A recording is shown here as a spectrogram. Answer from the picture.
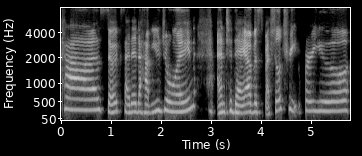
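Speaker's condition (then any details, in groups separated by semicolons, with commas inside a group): No condition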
